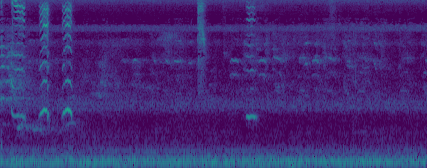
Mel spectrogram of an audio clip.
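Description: Macaque coo calls: three short calls in the first second and a half, each rising and falling in pitch, then one brief call about five seconds in. A steady low rumble runs underneath.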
